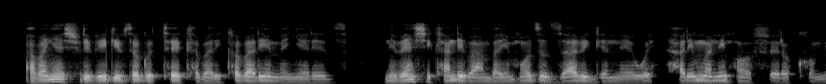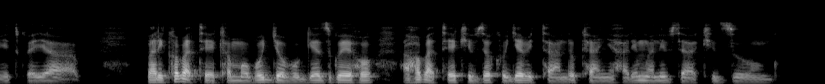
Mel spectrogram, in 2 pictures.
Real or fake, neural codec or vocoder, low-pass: real; none; 7.2 kHz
